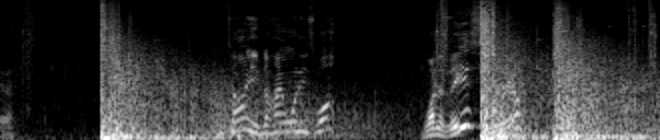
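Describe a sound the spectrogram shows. Loud rifle shots ring out with a booming echo.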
